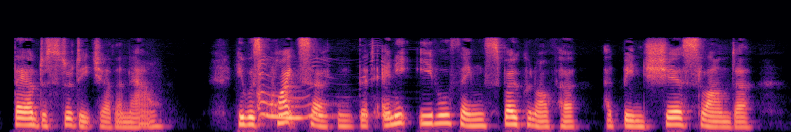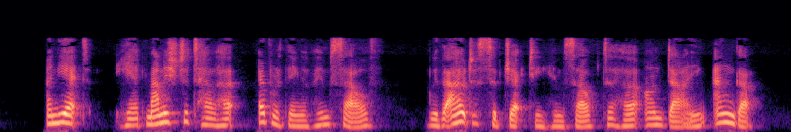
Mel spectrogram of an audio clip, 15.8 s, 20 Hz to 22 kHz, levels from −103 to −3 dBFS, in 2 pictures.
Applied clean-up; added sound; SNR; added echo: neural mask model DeepFilterNet 3.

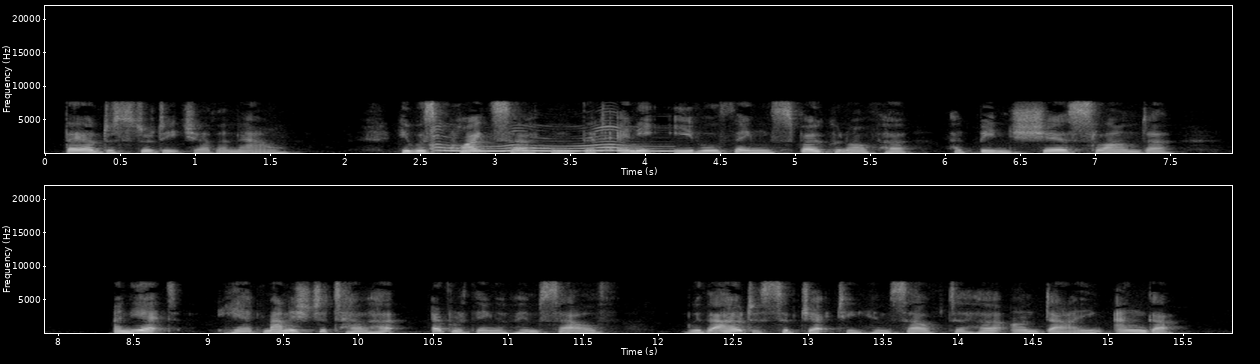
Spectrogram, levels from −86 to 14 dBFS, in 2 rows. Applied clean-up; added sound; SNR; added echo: none; Dog; 0 dB; none.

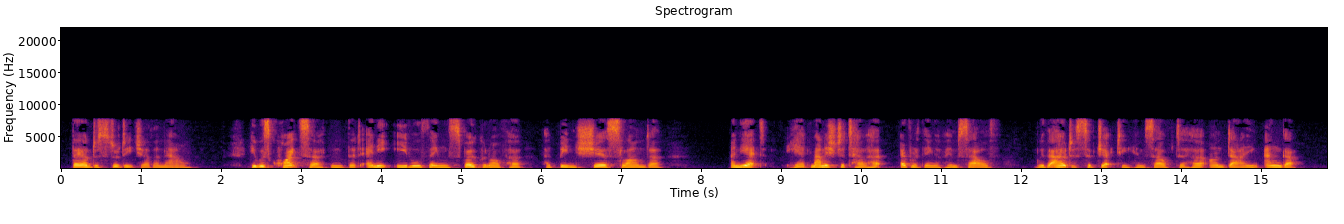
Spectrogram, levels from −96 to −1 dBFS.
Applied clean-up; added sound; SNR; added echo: none; none; none; none.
